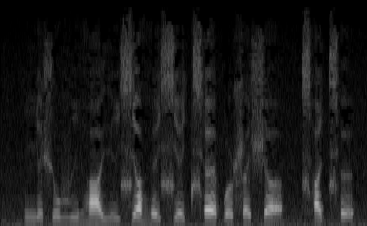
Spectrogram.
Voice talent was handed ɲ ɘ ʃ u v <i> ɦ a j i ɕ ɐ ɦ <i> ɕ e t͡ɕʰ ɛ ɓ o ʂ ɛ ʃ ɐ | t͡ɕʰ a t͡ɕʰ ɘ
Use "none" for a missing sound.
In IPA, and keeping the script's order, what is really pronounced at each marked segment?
i, e

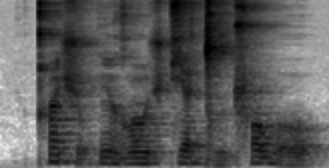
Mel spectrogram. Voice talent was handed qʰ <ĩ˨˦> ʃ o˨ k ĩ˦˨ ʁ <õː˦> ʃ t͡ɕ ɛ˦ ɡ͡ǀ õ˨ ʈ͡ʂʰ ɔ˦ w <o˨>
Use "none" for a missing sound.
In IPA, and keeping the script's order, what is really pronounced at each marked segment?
ĩ˦, õː˦, o˨

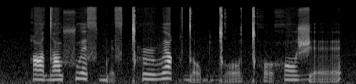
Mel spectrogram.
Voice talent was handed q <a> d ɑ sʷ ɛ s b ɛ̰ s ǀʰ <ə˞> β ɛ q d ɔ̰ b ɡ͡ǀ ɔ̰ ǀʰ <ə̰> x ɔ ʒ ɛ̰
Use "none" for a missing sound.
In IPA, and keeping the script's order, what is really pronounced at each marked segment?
ɑ, ə˞, ɔ̰

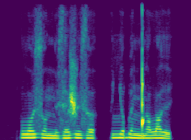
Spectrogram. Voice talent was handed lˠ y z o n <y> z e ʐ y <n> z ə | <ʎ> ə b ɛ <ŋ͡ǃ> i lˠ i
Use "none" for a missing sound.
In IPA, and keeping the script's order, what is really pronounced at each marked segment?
y, none, ʎ, ŋ͡ǃ

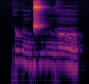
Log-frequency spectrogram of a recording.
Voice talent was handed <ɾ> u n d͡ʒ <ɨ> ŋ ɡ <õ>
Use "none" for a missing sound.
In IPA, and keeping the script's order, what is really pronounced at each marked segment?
ɾ, y, õ

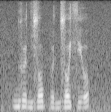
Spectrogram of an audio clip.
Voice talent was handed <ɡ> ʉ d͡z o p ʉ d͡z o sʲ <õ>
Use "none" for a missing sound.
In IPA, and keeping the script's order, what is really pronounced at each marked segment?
ɡ, o

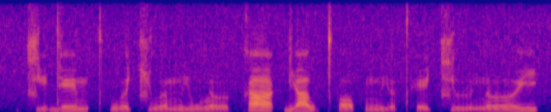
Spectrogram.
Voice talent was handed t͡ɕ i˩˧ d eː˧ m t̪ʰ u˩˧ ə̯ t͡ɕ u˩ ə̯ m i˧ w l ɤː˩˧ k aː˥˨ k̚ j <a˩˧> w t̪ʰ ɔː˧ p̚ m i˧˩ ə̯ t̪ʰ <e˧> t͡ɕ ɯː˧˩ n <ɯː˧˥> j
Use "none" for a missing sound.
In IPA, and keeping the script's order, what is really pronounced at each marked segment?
a˥˨, e˩, ɤː˧˥

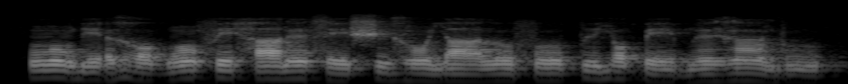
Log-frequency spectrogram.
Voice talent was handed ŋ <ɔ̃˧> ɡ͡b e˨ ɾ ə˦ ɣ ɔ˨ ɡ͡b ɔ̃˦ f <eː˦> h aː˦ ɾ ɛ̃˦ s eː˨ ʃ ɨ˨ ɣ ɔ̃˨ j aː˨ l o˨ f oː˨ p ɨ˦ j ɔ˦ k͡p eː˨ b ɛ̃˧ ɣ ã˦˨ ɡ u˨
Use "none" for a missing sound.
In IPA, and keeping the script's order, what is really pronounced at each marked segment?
ɔ̃˧, e˦

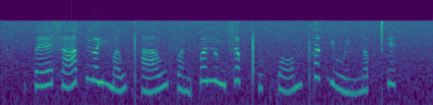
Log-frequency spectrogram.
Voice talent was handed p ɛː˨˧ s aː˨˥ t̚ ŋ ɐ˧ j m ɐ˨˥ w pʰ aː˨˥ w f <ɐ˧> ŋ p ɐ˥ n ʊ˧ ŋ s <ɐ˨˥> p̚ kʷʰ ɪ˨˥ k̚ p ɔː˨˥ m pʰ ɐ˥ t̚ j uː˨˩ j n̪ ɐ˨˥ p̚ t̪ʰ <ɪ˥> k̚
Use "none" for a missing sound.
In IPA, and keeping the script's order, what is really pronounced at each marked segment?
ɐ˨˩, ɐ˥, ɪ˥

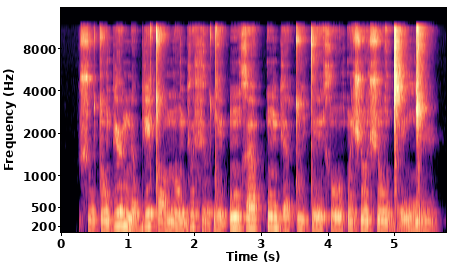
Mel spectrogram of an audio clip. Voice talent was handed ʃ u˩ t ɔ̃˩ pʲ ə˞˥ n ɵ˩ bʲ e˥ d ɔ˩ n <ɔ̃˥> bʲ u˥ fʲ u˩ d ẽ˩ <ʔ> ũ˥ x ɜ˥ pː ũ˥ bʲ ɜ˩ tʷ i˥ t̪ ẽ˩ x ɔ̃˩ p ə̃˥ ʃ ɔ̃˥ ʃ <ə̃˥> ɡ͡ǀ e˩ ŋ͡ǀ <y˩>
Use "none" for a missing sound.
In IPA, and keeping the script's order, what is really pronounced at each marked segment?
ɔ̃˩, ʔ, ɔ̃˥, y˥

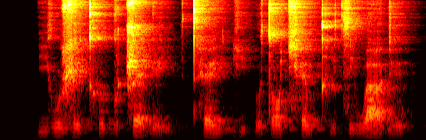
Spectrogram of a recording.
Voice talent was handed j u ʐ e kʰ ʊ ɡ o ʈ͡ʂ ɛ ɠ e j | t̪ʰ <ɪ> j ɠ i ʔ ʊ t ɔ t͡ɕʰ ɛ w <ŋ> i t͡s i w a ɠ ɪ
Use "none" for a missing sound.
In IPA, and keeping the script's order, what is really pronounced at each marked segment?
ɛ, kʰ

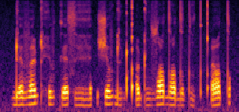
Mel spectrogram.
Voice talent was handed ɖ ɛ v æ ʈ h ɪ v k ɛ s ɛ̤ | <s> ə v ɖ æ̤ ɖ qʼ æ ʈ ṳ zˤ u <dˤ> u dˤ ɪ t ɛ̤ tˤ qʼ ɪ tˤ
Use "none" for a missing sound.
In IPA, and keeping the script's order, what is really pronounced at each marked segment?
ʃ, dˤ

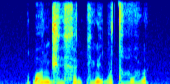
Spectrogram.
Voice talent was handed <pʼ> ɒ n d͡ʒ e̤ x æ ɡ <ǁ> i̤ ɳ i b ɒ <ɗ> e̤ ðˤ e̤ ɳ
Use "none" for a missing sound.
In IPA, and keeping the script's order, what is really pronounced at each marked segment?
ɓ, k, t

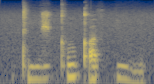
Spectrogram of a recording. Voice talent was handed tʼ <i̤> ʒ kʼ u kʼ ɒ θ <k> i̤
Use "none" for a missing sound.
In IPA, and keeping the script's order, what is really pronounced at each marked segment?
i̤, k

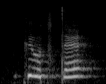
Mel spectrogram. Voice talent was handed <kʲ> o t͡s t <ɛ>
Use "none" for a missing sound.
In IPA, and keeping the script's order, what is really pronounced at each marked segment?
kʲ, ɛ

